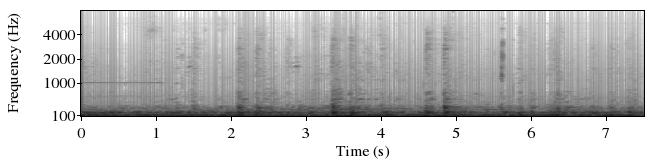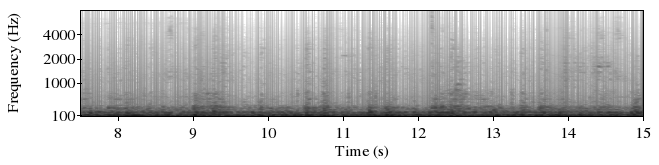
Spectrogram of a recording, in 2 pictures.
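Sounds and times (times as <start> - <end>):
wheels rumbling on rails: 0.0 - 15.0.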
